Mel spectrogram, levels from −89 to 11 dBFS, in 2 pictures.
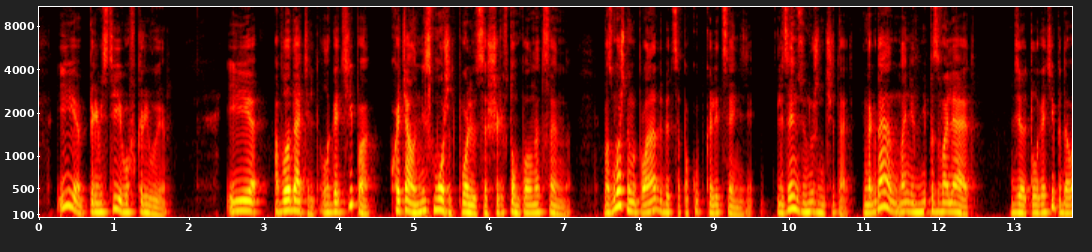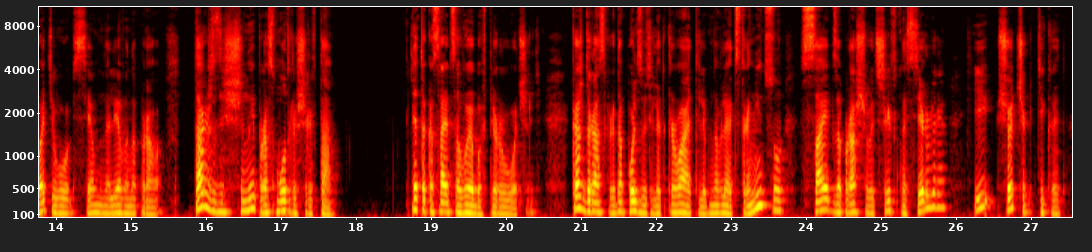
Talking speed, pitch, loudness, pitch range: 130 wpm, 130 Hz, -22 LUFS, 120-150 Hz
